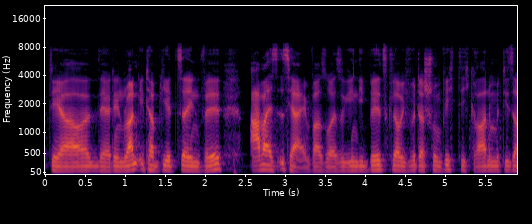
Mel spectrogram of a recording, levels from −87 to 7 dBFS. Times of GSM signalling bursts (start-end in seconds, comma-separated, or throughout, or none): 4.27-5.90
